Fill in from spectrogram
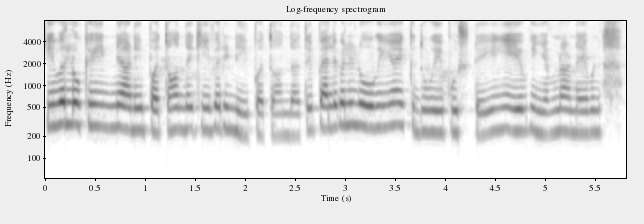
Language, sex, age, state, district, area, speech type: Dogri, female, 18-30, Jammu and Kashmir, Samba, rural, spontaneous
